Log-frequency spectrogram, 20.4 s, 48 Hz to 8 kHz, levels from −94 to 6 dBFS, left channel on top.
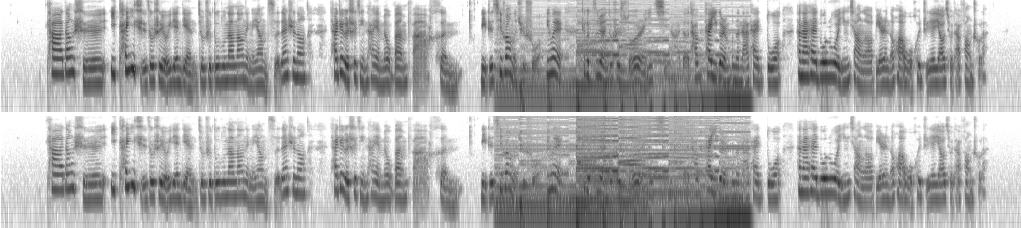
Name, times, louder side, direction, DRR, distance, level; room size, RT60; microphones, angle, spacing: voice 1, 0.9-6.2 6.6-9.2 9.6-19.7, left 4 dB, 40° left, 0.3 m, -28 dB
sound 1, 9.9-15.0, right 4 dB, 60° right, 0.4 m, -28 dB
3.6 x 2.0 x 2.4 m
head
